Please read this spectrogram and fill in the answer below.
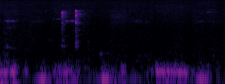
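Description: Near silence: faint room tone with two quick, faint clicks close together about two-thirds of a second in.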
